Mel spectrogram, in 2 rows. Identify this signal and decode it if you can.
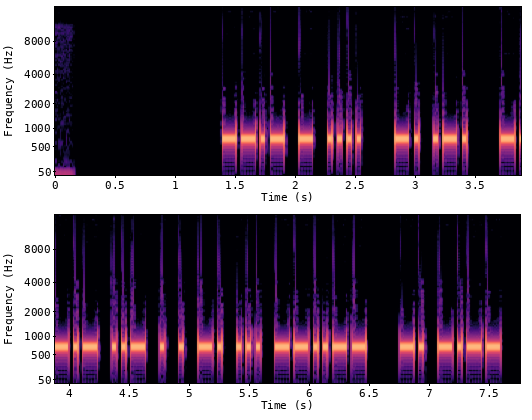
Morse code, heard as a keyed tone, about 30 wpm, 700 Hz. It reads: QTH NR QUEENS, NY
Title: Practice QSO - Exchange 1 - Beginning - 30wpm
